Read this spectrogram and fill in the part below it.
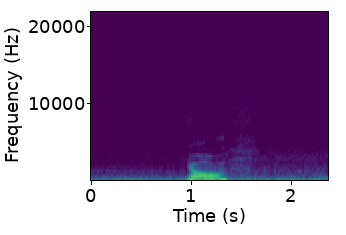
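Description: A man briefly vocalizes through a headset microphone.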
